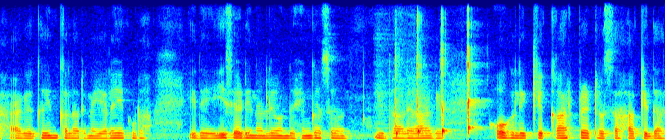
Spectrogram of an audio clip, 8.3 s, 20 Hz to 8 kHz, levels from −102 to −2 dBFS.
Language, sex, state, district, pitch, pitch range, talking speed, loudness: Kannada, male, Karnataka, Raichur, 140 Hz, 135-140 Hz, 115 wpm, -21 LUFS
